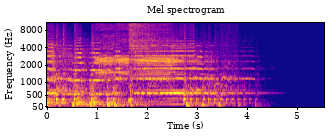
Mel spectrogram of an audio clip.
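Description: A pep band plays brass, woodwinds and drums loudly in an echoing hall.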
